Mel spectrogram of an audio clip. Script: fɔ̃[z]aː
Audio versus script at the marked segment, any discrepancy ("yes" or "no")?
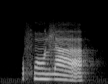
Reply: yes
